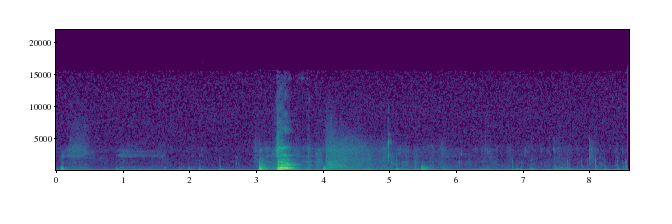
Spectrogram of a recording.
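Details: Female dog sneezing many times in a row: a sharp nasal burst, then a few softer snorting sneezes in a quiet room.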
